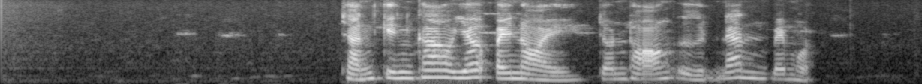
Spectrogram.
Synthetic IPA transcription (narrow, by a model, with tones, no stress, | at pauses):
t͡ɕʰa˦˥nki˧nkʰaː˥˩wjɤ˦˥ʔpa˧jnɔ˨˩jt͡ɕo˧nt̪ʰɔ̰ː˦˥ŋʔɯː˨˩t̪̚nɛ˥˩npa˧jmo˨˩t̪̚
